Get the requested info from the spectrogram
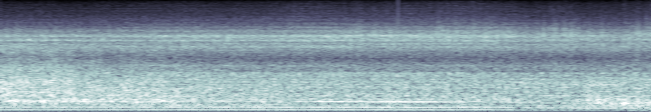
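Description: Manitou telehandler's diesel engine running steadily while loading manure, a low even hum with a slightly higher tone joining for a second or so around the middle.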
